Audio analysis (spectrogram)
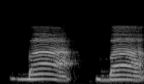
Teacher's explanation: huruf ba hanya mempertemukan kedua perut bibir bagian bawah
